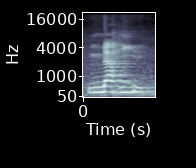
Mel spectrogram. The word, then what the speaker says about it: mariée: And if a female would write the same thing, she'll say je suis marié with another E. But the pronunciation of both of them is same. This is also je suis marié, je suis marié.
